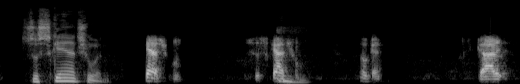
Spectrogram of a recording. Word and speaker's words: Saskatchewan: it first you got to learn how to pronounce it saskatchewan saskatchewan saskatchewan yesterday saskatchewan okay got it yes so i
